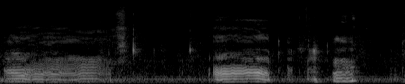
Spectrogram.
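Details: Chihuahua, jealous while her owner's boyfriend gives a Doberman attention, makes wavering, moaning growl-whines in long drawn-out bursts with a few short yips between; a cat is also present.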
